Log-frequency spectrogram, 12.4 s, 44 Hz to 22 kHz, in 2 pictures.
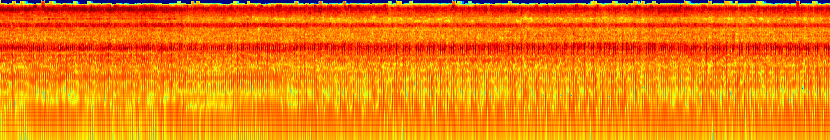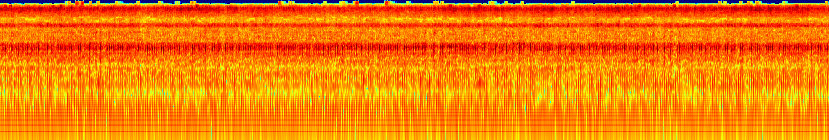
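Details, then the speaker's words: Craftsman 27cc two-stroke string trimmer, made January 2013 and obtained free: a steady, buzzy drone holds an even pitch with no surging or stumbling; normal running, it runs and idles cleanly and sounds pretty good, though it is smoking. "Let's give it a try. sounds pretty good. Yeah."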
